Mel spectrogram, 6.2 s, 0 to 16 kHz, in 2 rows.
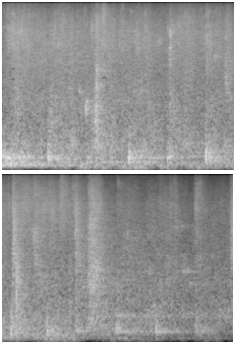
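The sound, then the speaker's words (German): Water drips from the ceiling of a tunnel station built in Black Forest granite, after rain over the weekend, in the first 20 meters of the tunnel. Irregular splats and plinks echo over a low, steady rumble, with no one talking. “Also so, die ersten 20 Meter sind auch der Bereich, wo es ganz stark von der Decke tropft, wenn es geregnet hat.”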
